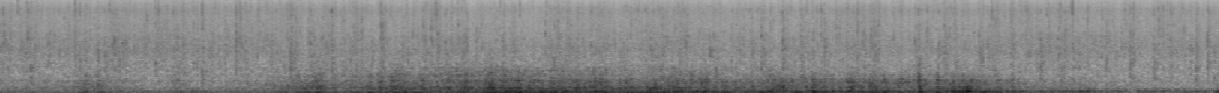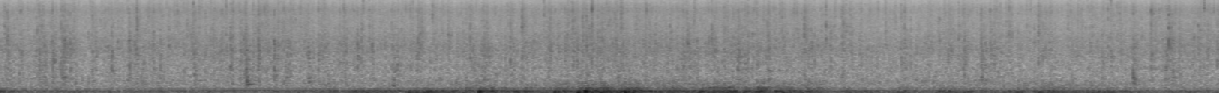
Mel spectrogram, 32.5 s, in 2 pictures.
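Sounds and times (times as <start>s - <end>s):
light rain: 0.0s - 32.5s
thunder: 3.5s - 14.6s, 21.5s - 27.7s.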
